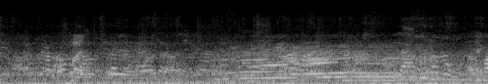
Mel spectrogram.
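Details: At the Oronkhola cattle market, improved-breed Holstein Friesian cows yielding 40 liters are milked; several long, bending moos overlap and climb in pitch while crowd talk and a continuous low rumble fill the background.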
